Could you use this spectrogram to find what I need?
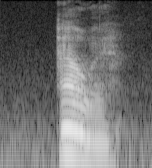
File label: "hour", Nukuoro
